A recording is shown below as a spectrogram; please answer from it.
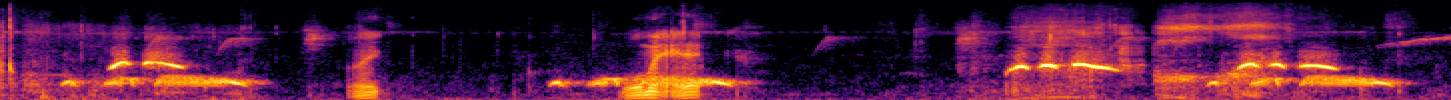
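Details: Spotted dove decoy bird calling in the style called gọi hậu: low hoarse coo phrases with a slurred drawn-out note, interrupted by a person talking and a few higher whistled notes.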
